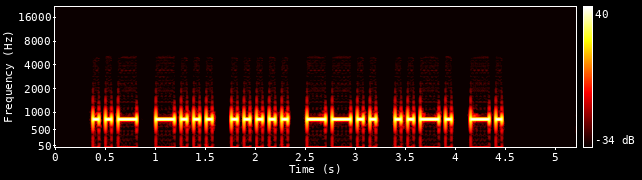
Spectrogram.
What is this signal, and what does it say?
Morse code, heard as a keyed tone, about 19 wpm, 800 Hz. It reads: UB5ZFN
